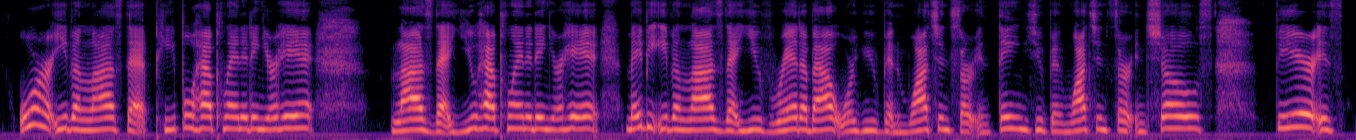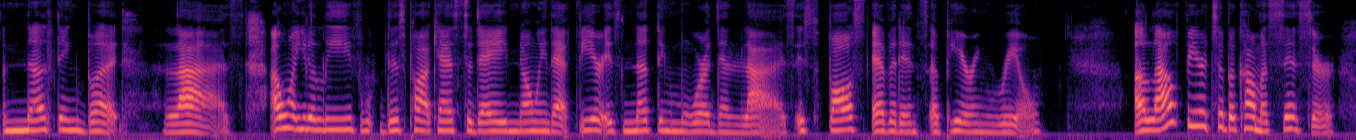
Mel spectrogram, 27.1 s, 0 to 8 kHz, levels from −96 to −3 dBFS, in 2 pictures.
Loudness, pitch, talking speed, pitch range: -33 LUFS, 220 Hz, 150 wpm, 195-245 Hz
